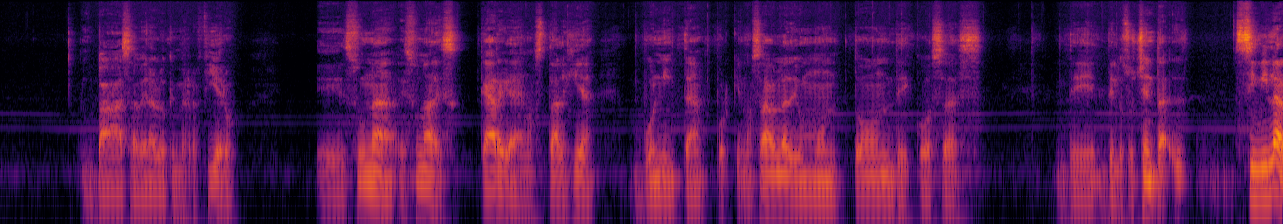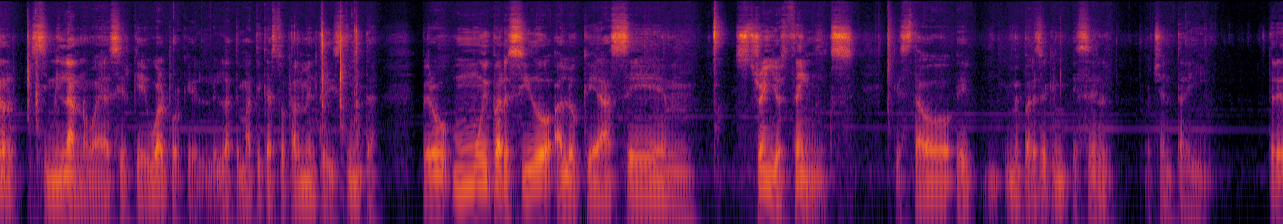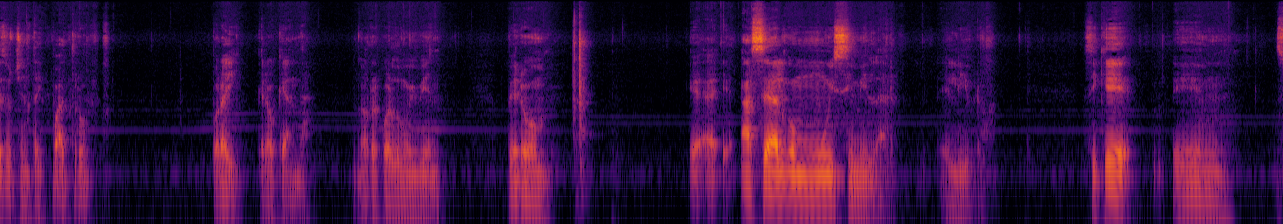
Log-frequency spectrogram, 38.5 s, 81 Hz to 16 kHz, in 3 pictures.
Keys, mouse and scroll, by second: 5.5 click, 7.2-8.2 drag, 8.9 click, 9.3-12.6 drag, 12.8 middle click, 13.6 middle click, 14.2 s, 15.7 click, 17.4 ctrl+z, 19.4 middle click, 21.0-24.3 drag, 25.1-26.8 drag, 28.3 middle click, 29.0 middle click, 30.4 click, 32.5 4, 33.5-37.4 drag, 37.8-38.4 drag.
